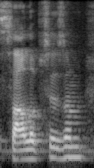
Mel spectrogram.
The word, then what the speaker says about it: solipsism: Yeah, I believe that's the right way to say it. Everybody, once again, in the comments, you can fix us up, show us how to say it the right way, but that's how we think we say it, solipsism.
